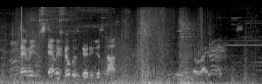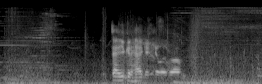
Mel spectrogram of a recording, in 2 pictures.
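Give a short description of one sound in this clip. Magical attacks whoosh and crackle in a fight.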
